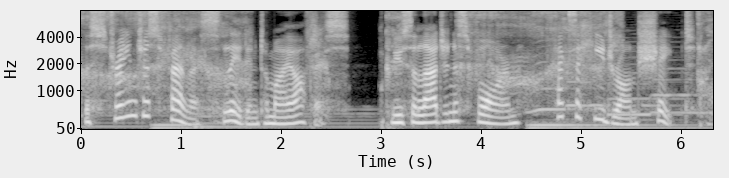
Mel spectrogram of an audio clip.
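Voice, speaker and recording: Tough lady noir detective, wry and tired, slow delivery, music underneath. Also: mid-range voice, big pitch swings. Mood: wry, world-weary. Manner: wry, world-weary. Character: wry, tough, amnesiac female private eye. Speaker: lead narrator. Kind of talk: hardboiled noir audio drama narration.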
